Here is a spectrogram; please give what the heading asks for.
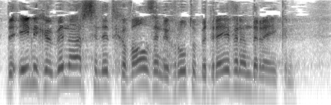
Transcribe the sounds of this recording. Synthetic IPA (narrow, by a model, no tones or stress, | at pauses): d̥əʔeːnəɣəʋɪnaːrsɪndɪtxəvɑlˠzɛjndəxɾoːtəbədɾɛjvənɛndəɾɛjkən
